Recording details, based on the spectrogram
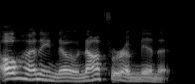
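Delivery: put-on drawling voice. Quoting a woman's answer to the speaker, imitating her drawl. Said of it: "that draw".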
